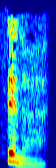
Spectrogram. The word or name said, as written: thinner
